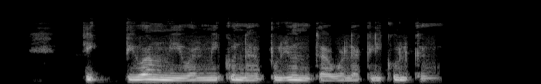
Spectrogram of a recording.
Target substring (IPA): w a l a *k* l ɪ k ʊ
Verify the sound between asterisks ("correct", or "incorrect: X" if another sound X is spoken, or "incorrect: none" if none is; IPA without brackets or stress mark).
correct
